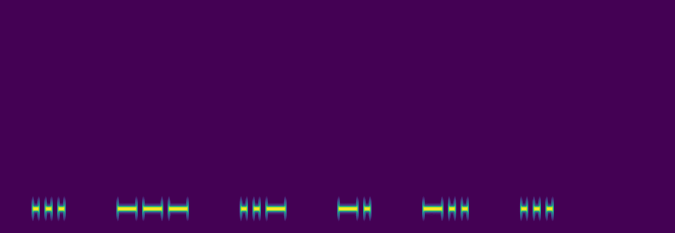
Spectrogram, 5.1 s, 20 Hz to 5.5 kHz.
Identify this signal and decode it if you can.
Morse code, heard as a keyed tone, about 25 wpm, spaced as for 15 wpm, 600 Hz. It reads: SOUNDS
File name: SS203 15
